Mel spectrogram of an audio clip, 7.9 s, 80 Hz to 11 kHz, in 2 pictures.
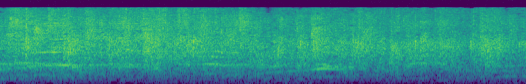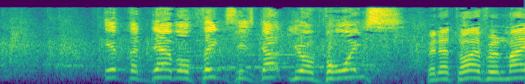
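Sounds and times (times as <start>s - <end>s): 
large group applauding: 0.0s - 7.8s
speech: 4.7s - 7.8s.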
